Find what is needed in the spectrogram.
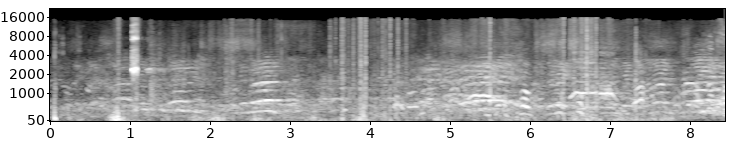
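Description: Indistinct talk and shouts from players and spectators around a rugby pitch, picked up from a distance, with a single sharp thump about a second in.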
